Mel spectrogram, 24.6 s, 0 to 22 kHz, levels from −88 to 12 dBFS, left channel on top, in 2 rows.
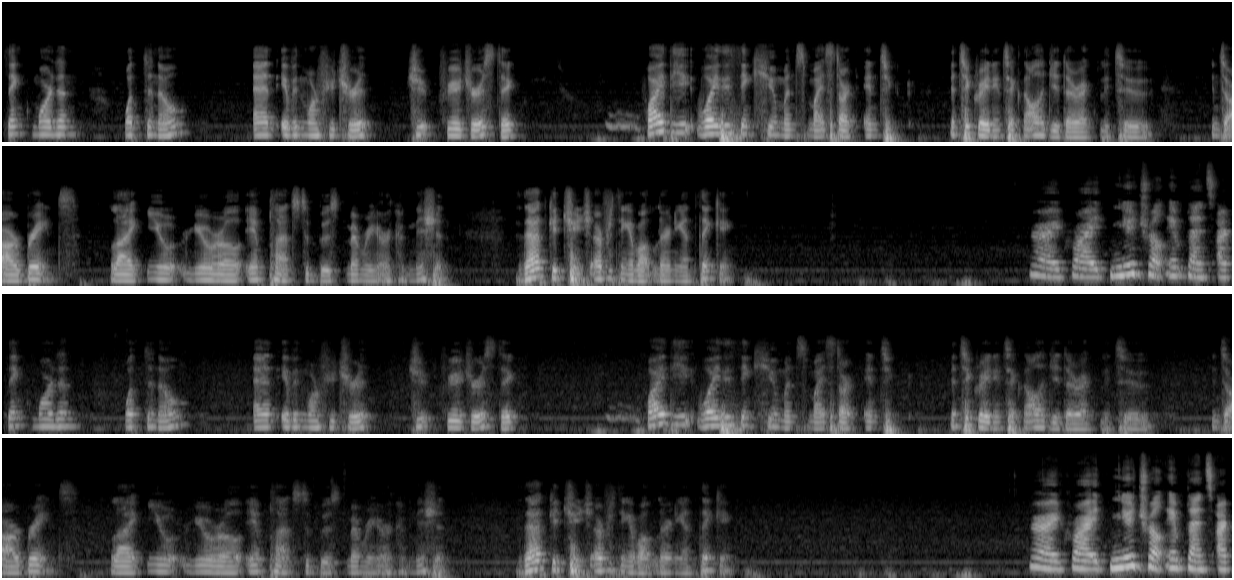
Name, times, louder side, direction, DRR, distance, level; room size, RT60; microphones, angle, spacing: voice 1, 0.1-0.7 1.4-1.8 2.5-3.6 4.1-5.1 6.0-8.9 9.5-11.5 12.1-13.0 13.4-16.7 17.5-19.6, left 3 dB, 45° left, 0.4 m, -31 dB
voice 2, 22.6-24.5, right 5 dB, 55° right, 0.4 m, -26 dB
2.8 x 2.2 x 3.7 m
head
